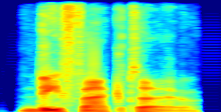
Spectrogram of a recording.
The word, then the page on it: de facto: British English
